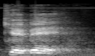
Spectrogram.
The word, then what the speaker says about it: Héber: Het, parce que le Het a le son du K aussi. Donc, c'est pas Héber comme hébreu ou Héber qui a donné le mot hébreu, mais ici, c'est Kéber.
